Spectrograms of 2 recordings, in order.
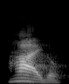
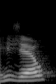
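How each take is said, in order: First: The name is said with English pronunciation. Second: The name is said with Portuguese pronunciation. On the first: "na sua pronúncia em inglês nós podemos falar simplesmente Rigel" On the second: "Se nós falarmos em português é Rigel"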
